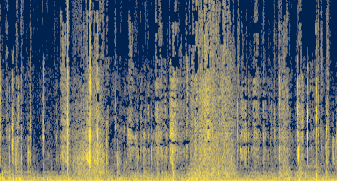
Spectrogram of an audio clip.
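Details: Smacking sounds from a red panda, a run of moist clicks and short crunchy snaps, uneven in timing, loudest in the first two seconds, with a low rumbling background.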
